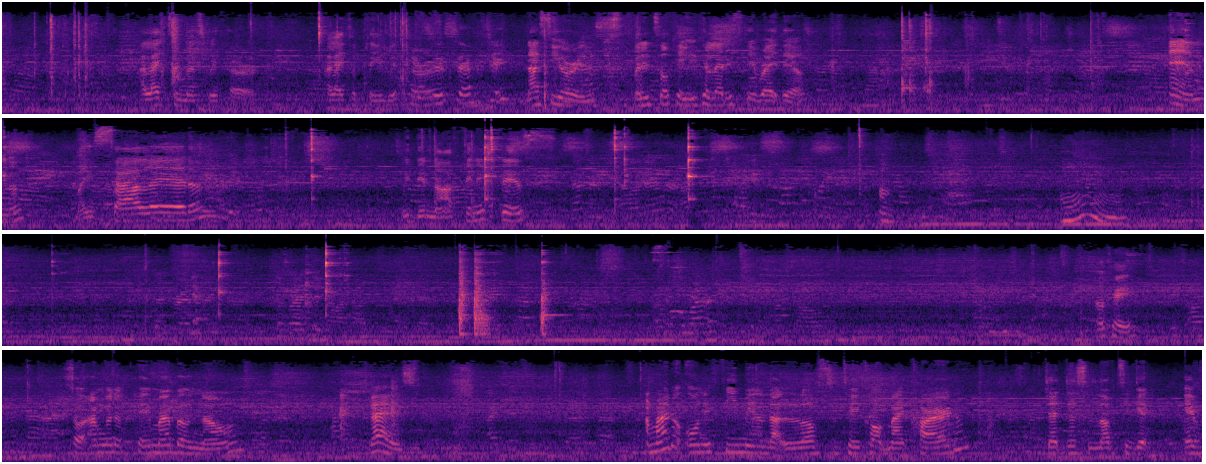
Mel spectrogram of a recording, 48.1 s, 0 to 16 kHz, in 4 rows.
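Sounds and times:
low hum: 20.7 - 26.0
tableware clinking: 28.6 - 29.8.

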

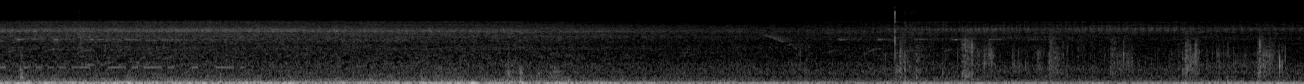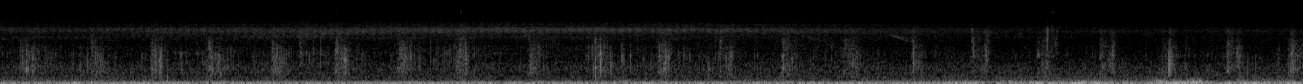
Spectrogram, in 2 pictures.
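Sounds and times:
steady high hiss: 0.0 - 26.0
footsteps walking: 8.9 - 26.0.

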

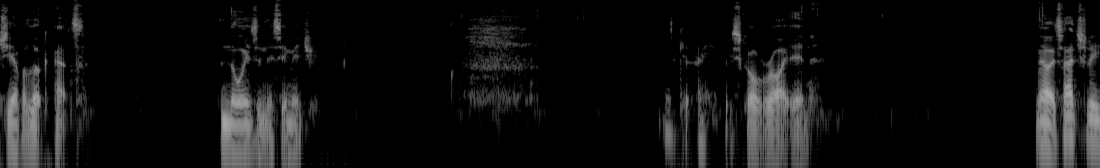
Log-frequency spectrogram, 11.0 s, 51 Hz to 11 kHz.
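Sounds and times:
computer mouse clicks: 5.3 - 6.0.

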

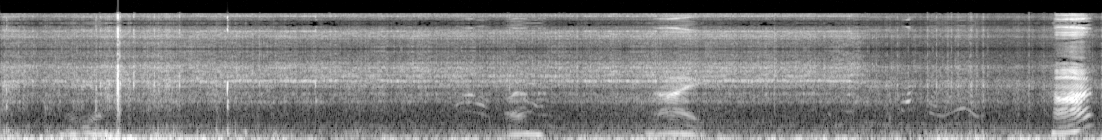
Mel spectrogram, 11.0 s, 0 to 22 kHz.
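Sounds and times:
mountain bike rolling on dirt: 0.0 - 11.0.

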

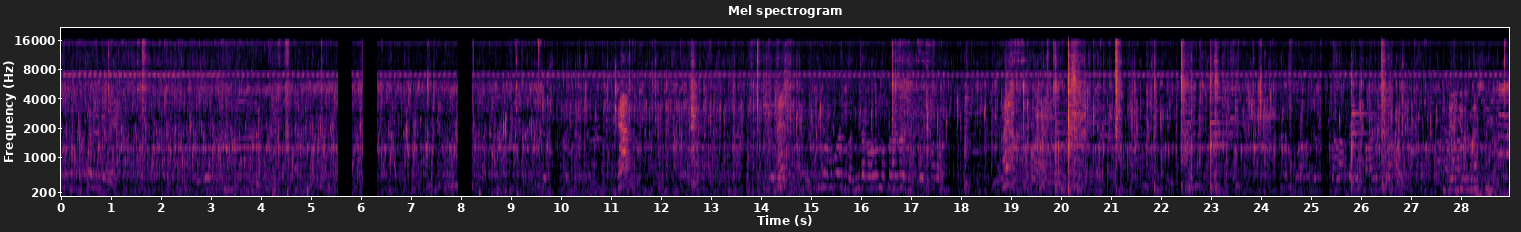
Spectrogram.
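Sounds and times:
curry boiling in metal pot: 0.0 - 28.9.

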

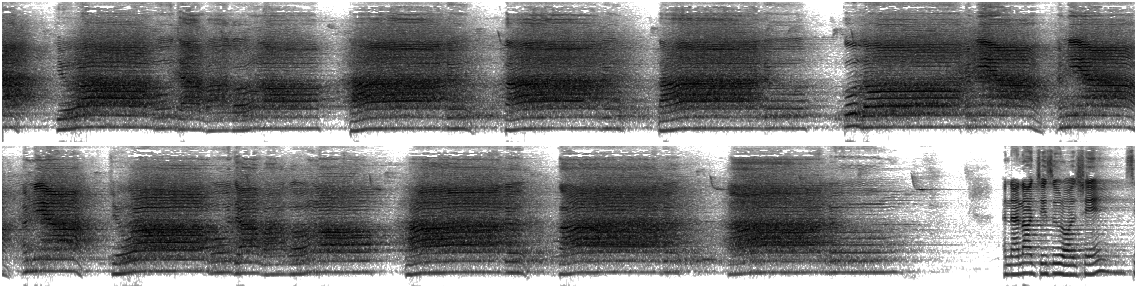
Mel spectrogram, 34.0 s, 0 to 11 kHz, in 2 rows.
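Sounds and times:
women chanting in unison: 0.0 - 31.2, 32.0 - 34.0
breaths: 31.4 - 32.0.

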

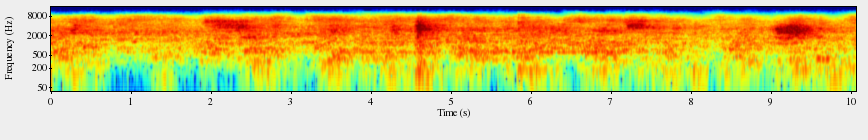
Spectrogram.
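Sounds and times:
large hall background noise: 0.0 - 10.0.

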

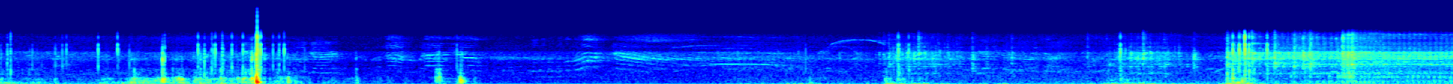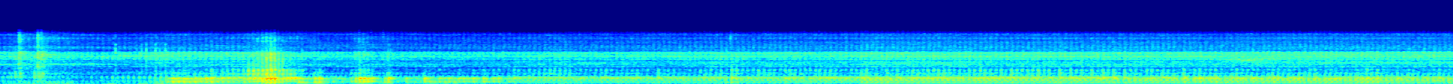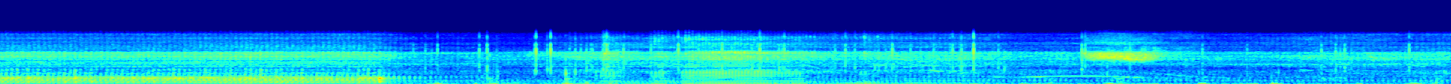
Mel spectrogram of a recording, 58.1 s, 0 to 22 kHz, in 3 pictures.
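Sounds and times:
go-kart engine starting and idling: 11.2 - 13.1, 14.5 - 58.0.

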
